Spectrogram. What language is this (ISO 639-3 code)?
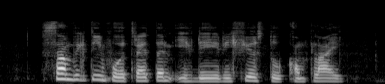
eng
